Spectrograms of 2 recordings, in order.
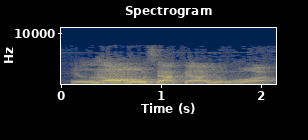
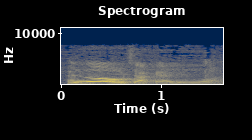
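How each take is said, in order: First: Loud, high mock hello; rude greeting. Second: Much higher and louder hello; mock loud hello. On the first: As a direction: parody a too-casual greeting. (chào hỏi suồng sã kiểu chế giễu) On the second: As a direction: shout the greeting mockingly. (la lớn lời chào chế giễu) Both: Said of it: "look how it started".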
